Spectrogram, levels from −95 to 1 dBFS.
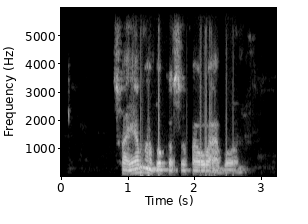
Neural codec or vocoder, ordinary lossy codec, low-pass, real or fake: none; Opus, 32 kbps; 5.4 kHz; real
